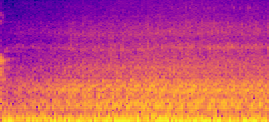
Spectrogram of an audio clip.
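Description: Semi truck's diesel engine and cab drone heard from inside the cab while the truck is driving, a steady low rumble.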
